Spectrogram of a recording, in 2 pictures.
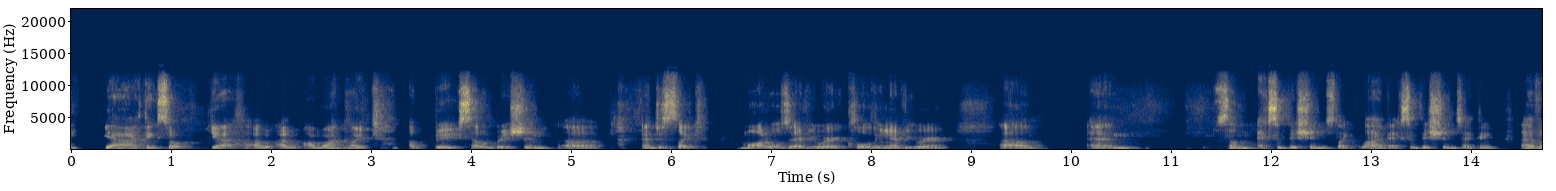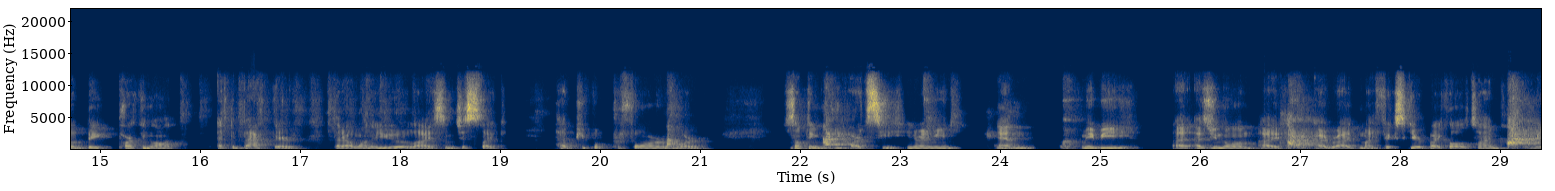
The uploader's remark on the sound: Over the pods first zoom call.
